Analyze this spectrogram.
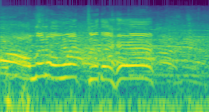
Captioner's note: crowd cheering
